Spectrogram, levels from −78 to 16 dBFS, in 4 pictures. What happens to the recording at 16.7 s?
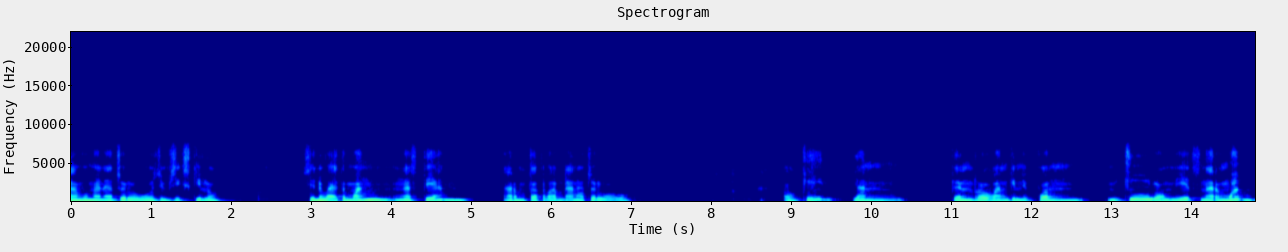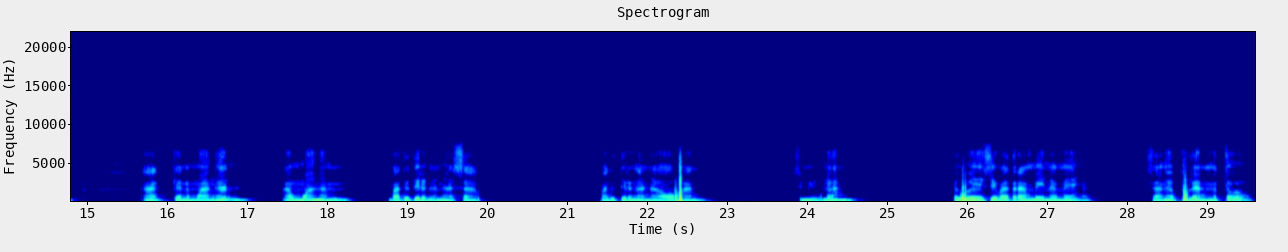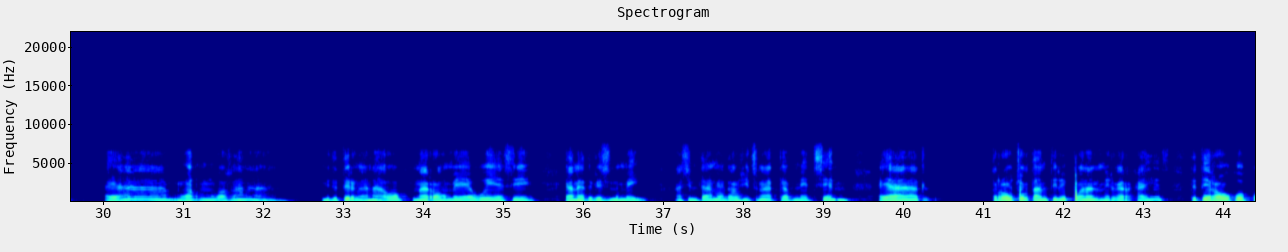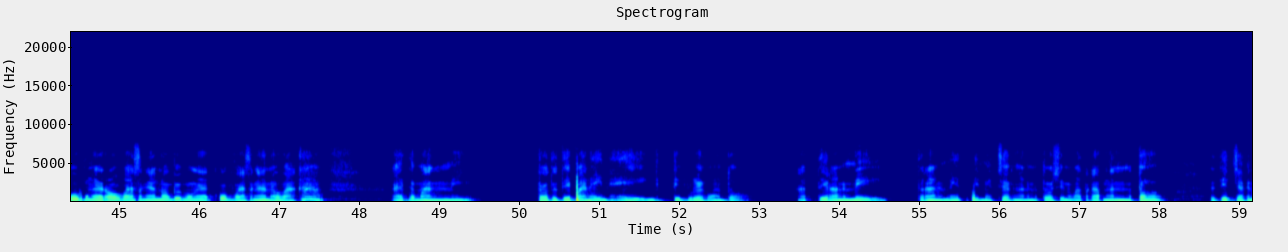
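Nothing goes wrong at 16.7 s; the speech carries on intact through that moment.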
